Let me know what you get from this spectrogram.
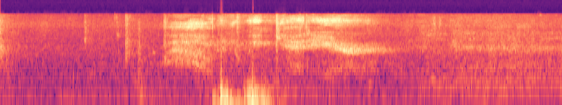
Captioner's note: whispering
